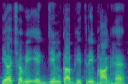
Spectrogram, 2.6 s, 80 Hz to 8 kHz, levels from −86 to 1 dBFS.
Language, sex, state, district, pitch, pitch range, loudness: Hindi, male, Assam, Kamrup Metropolitan, 160 Hz, 140-165 Hz, -15 LUFS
